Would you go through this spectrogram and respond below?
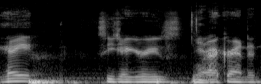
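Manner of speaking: low, flat, dead-level monotone, rattled off. Recalling CJ Greaves giving name and number, the speaker is imitating CJ Greaves' monotone. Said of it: "CJ's really like monotone".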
